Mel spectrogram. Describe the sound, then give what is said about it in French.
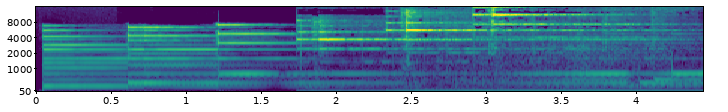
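A short, bright chime jingle played to introduce the first news item, layered bell-like tones, each new note struck every half second or so and ringing on over the others, building into a shimmering cluster. No voices. “On lance un petit jingle et ça fait écho, ça fait écho juste à la chronique.”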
